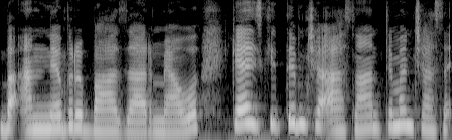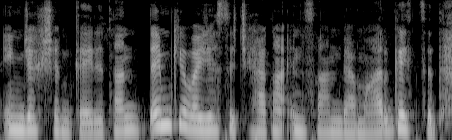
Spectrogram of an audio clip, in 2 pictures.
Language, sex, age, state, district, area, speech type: Kashmiri, female, 30-45, Jammu and Kashmir, Ganderbal, rural, spontaneous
